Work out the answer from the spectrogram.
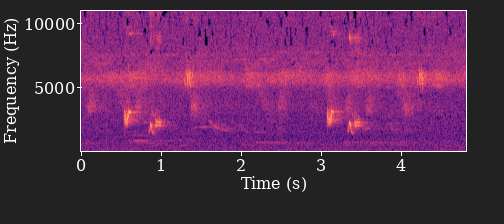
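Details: A red-vented bulbul perched on a tree branch gives short, bright, chirpy double notes, repeated about every two and a half seconds, over a steady high insect hiss.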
